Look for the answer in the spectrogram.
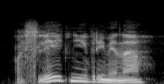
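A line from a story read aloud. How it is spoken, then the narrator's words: Sorrowful sigh. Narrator (Russian): пригорюнясь, вздохнула Таифа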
